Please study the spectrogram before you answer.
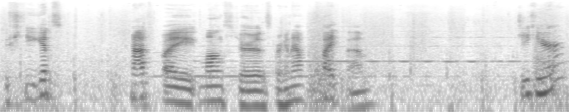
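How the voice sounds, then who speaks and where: A woman's voice: sits low, lively intonation, unhurried, low-quality recording. A woman streamer giving casual let's play commentary and short reactions while playing a game. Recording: game music behind the voice.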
